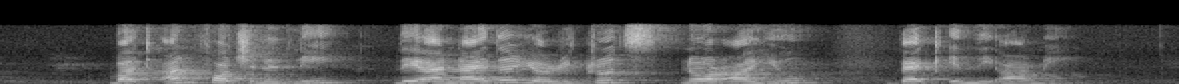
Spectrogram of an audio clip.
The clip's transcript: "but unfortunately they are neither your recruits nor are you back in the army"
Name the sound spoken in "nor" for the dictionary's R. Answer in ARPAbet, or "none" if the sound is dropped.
R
